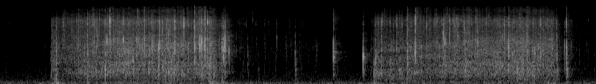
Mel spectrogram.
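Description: Fingertips scratch and rub the wrinkled surface of a medium white padded mailer resting on a lap. Two long stretches of bright, dense crinkling fill the clip, separated by a quieter gap with a few sharp crackles.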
